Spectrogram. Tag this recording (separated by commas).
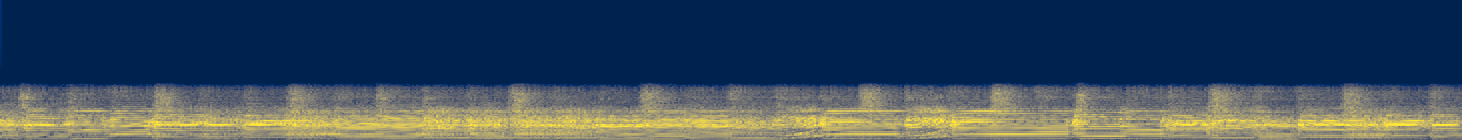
Music, Musical instrument, Plucked string instrument, Guitar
